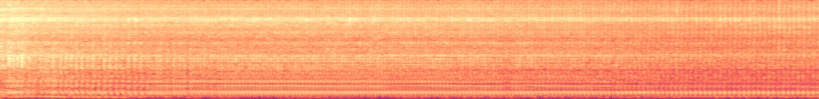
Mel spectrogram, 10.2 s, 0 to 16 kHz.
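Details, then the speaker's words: 1969–70 Honda Z50 started after 35 years without cleaning points or carburetor, fork repair done; idle being adjusted, small single-cylinder settles into steady, even putter at low idle with no misses or stumbles. "point there you have it running after 35 years first like a kitten didn't even have to clean the points or the carburetor amazing"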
